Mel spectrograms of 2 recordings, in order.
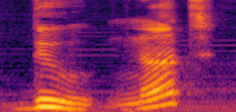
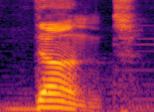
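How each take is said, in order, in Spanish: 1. Se dice como dos palabras separadas y completas. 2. Se dice como una sola sílaba contraída. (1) "en lugar de decir do not" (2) "vamos a decir don't"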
